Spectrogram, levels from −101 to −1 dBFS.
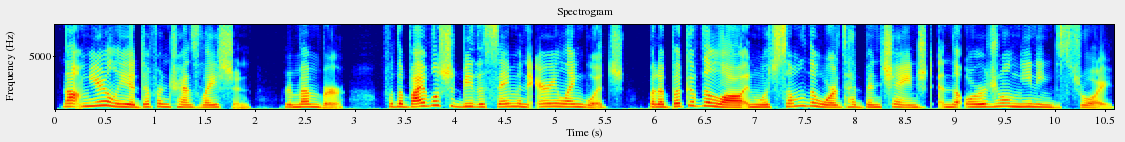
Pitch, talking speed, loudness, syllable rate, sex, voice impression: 255 Hz, 205 wpm, -20 LUFS, 5.8 syllables/s, female, feminine, slightly adult-like, slightly cute, refreshing, friendly, slightly kind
